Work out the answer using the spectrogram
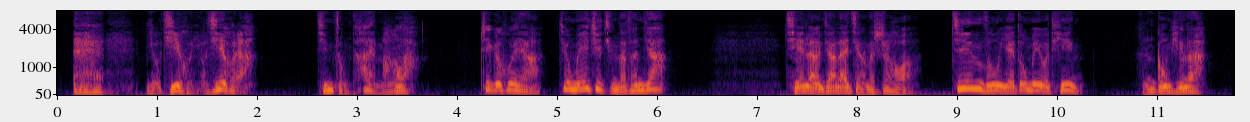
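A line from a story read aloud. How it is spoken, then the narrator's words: Half-smiling, evasive. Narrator (Chinese): 孙主任似笑非笑地应付着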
